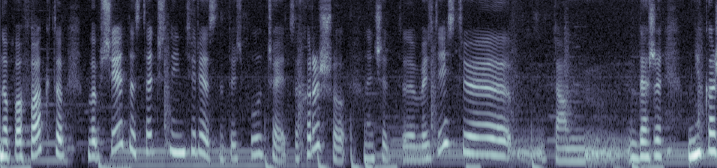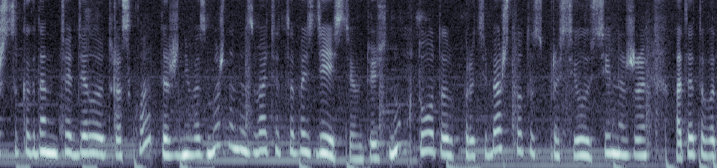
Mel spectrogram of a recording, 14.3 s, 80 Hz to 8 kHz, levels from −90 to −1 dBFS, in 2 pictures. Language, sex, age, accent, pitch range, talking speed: Russian, female, 20-39, native, 200-265 Hz, 160 wpm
